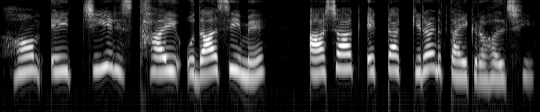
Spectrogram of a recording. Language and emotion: Maithili, sad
